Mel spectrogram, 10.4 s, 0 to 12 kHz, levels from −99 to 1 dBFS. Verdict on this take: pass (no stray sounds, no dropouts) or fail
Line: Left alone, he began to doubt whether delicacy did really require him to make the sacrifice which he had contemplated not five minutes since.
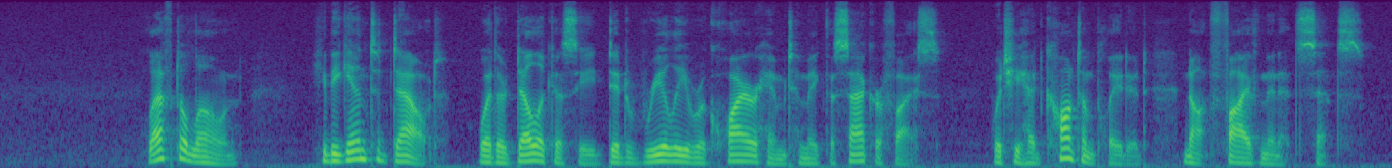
pass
